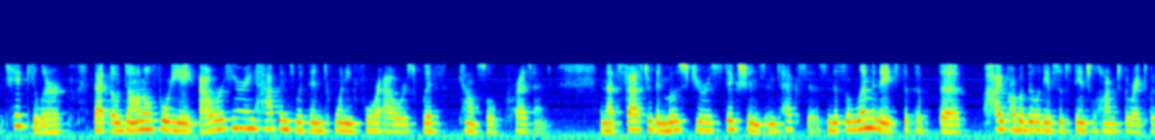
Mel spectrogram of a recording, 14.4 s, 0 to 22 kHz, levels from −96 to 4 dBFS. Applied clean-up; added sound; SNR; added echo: none; none; none; none.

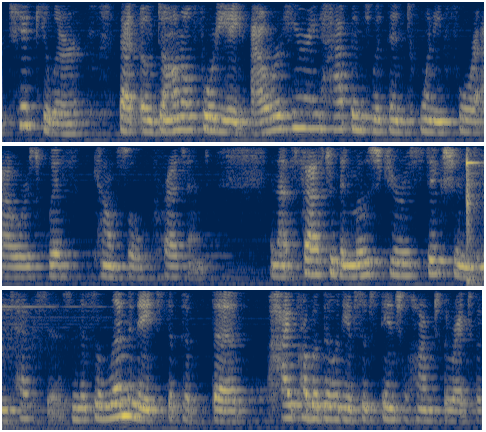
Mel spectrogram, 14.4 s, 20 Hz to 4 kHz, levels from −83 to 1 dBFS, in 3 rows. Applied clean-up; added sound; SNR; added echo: none; Piano; 1 dB; reverberation time 0.3 s.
